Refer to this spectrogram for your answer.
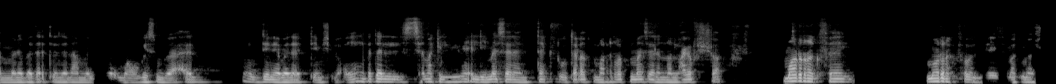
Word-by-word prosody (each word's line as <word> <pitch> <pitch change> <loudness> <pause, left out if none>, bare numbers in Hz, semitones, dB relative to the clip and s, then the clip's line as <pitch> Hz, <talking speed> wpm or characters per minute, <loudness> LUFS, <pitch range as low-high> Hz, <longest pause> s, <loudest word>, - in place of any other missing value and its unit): أمّا 100 0 0
أنا 105 - +4
بدأت 105 +1 -1
إن 105 0 -1
أنا 105 0 0
أعمل 100 -1 -2
فورمة 100 -2 -4
وجسمي 105 +2 -2
بقى 100 -1 0
حلو 105 +1 -2 0.4
والدنيا 115 -5 +1
بدأت 105 0 +3
تمشي. 105 0 -5
المهم 130 +3 -2
بَدَل 125 -2 +3
السَمَك 125 +2 -2
المقلي 115 0 +1
مثلًا 120 -3 +2
تاكله 120 -3 -4
3 110 0 -1
مرّات 115 +2 -2
مثلًا 115 -2 +1
والّا 105 0 0
حاجة 115 - +4
في 115 - -3
الشهر، - - -5 0.6
مرّة 145 0 +7
كفاية. 130 -1 -1 0.7
مرّة 140 +1 +6
كفاية 125 -1 -4
والباقي 105 0 -3
سَمَك 110 -1 -6
مشوي. 105 -1 -2
115 Hz, 185 wpm, -25 LUFS, 105-125 Hz, 0.7 s, مرّة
